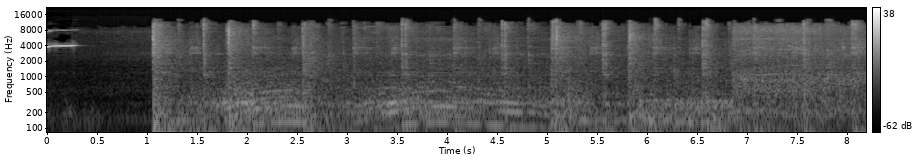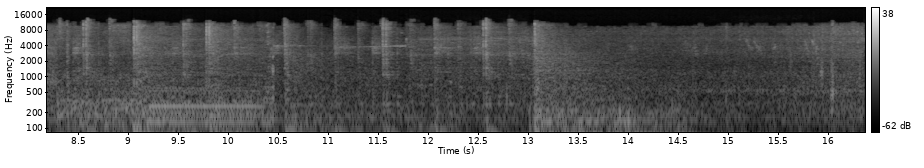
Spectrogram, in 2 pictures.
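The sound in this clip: A car accelerates with the gas pedal pressed hard during a speed test over a short stretch of road, a loud, sustained engine and road roar that starts abruptly after a brief quiet opening and holds steady to the end.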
